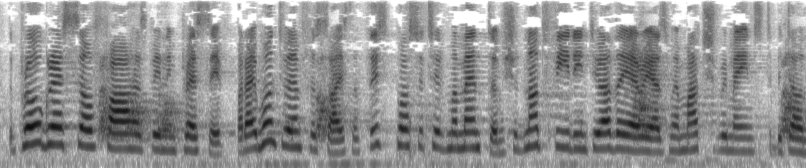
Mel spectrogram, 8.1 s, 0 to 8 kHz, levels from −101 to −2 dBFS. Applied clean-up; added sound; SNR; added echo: none; Bark; 15 dB; none.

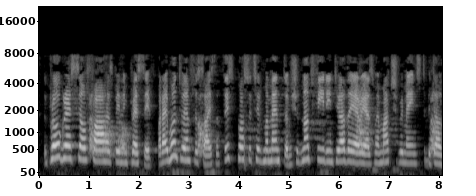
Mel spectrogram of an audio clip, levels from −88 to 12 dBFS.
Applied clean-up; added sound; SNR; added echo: classical method log-MMSE.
